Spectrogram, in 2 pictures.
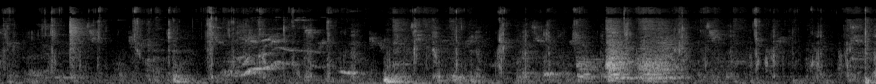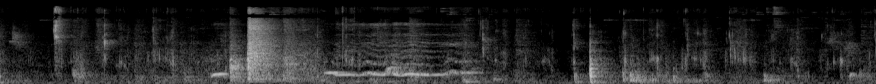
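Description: Fingers squish and mix rice on a metal plate.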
